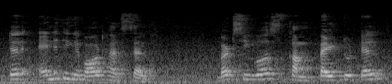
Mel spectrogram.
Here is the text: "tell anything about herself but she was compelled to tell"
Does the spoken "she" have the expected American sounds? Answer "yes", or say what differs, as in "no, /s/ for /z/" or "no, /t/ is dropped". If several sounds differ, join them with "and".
yes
